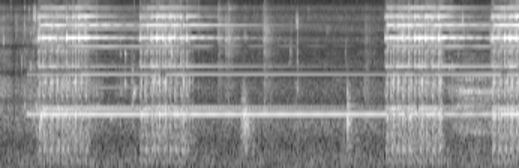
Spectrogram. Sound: phone rings

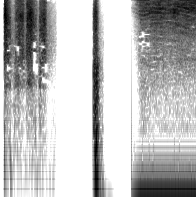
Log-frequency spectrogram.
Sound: pencil scratching; spray can hissing

